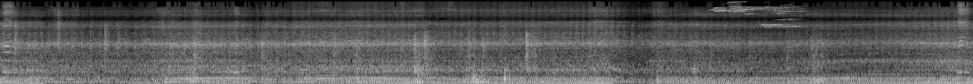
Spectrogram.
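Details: Iveco ACCO 2015 facelift garbage truck (#38) with a Bucher Gen V body, diesel idling early morning; a sharp puffing tick rides on the exhaust note, with air brake hiss, indicating an exhaust leak.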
